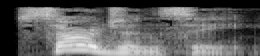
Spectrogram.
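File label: "sergeancy", British English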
